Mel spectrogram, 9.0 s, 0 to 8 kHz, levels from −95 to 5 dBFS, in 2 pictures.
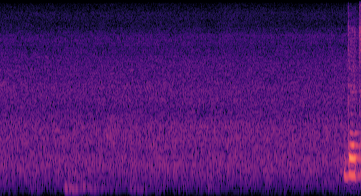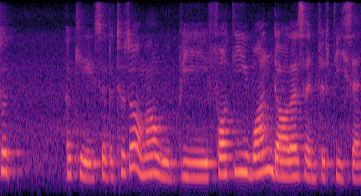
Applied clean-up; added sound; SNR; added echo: none; none; none; none.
